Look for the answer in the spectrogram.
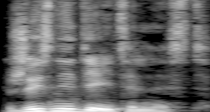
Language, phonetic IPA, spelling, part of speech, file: Russian, [ʐɨzʲnʲɪˈdʲe(j)ɪtʲɪlʲnəsʲtʲ], жизнедеятельность, noun, Ru-жизнедеятельность.ogg
- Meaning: 1. vital activity 2. life activity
